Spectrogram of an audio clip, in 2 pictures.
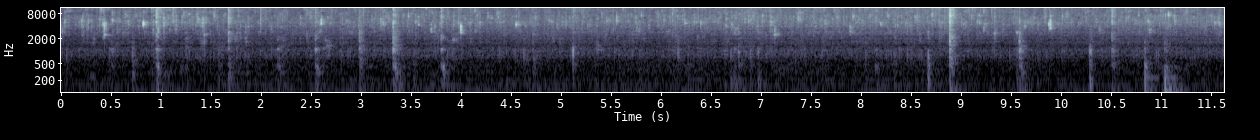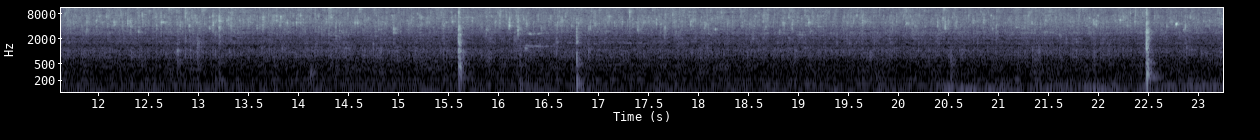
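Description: Prawns fry in a pan for a spicy prawn chilli, giving a steady, fairly quiet sizzle with scattered sharp pops and crackles throughout and no voices.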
